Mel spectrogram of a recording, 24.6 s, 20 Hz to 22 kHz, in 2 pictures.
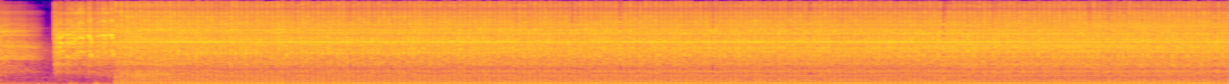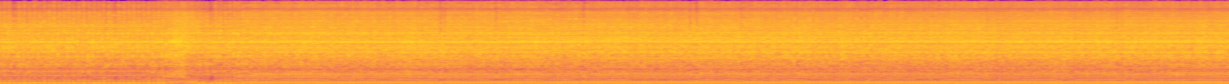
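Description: A 2025 Sherco 300 SEF motorcycle engine fires up with an abrupt start, then settles into a loud, steady idle that holds close and continuous, with a brief shift in tone midway.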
